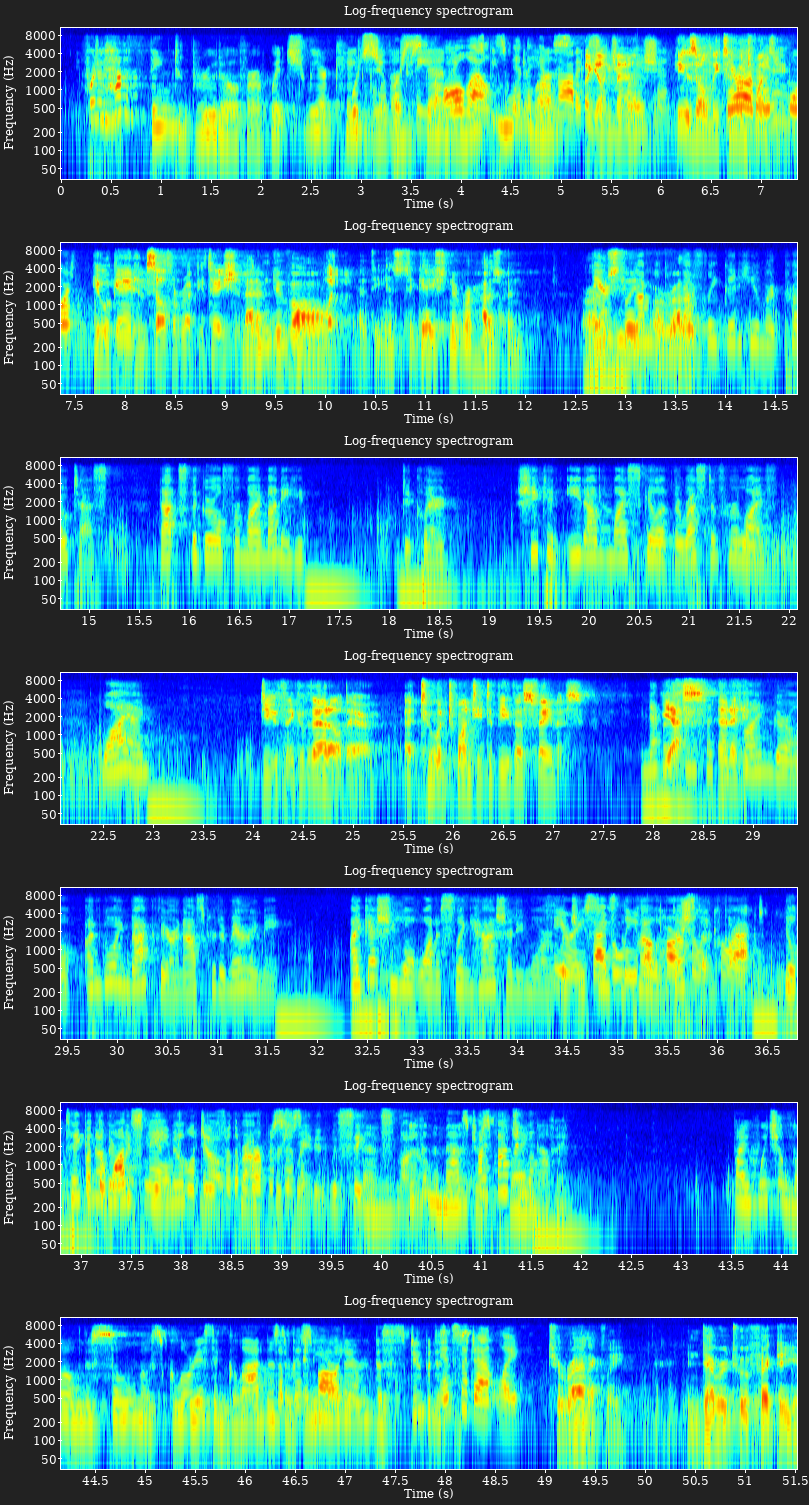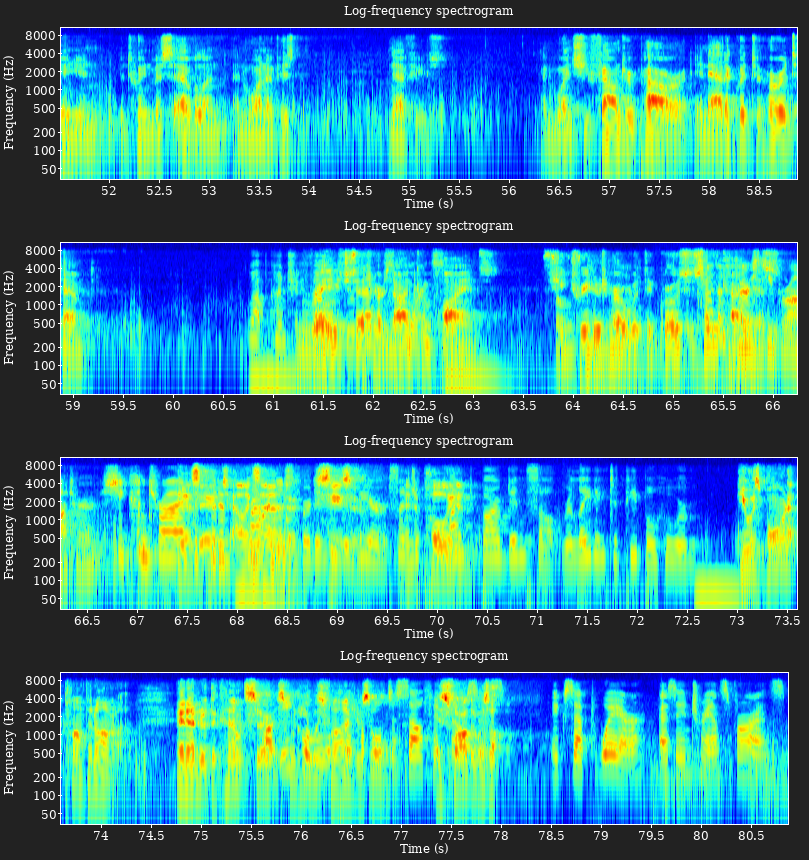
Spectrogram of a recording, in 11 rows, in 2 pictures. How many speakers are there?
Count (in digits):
5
